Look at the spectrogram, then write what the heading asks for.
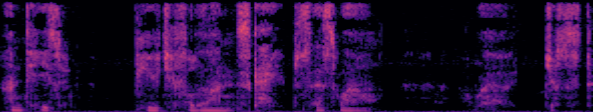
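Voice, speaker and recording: A woman whispering softly and gently as she hosts and explains in an ASMR style. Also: sits low, flat delivery. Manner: soft, gentle, slow and deliberate whispering. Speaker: ASMR video creator and host.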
